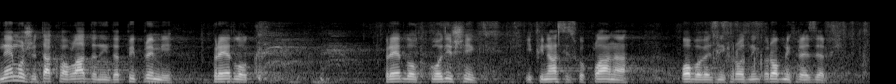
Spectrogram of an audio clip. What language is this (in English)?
Serbian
